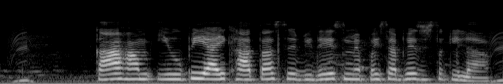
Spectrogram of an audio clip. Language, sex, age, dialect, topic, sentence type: Bhojpuri, female, <18, Southern / Standard, banking, question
